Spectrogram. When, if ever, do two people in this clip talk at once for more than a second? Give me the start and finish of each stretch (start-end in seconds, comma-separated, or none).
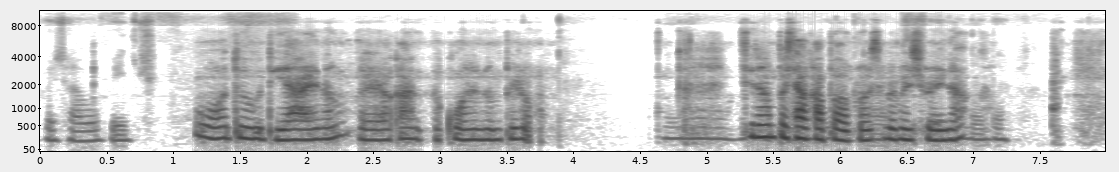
5.2-6.9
